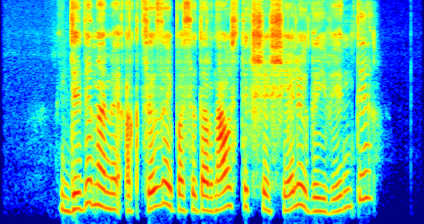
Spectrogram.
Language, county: Lithuanian, Šiauliai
